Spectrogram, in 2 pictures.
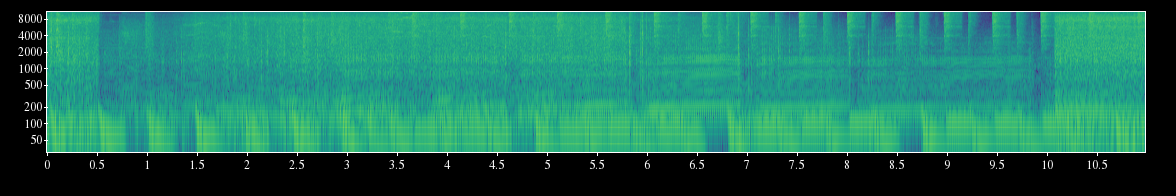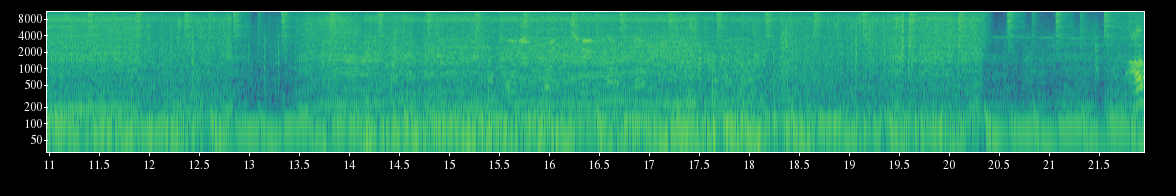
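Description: A rough, sputtering damaged rally car engine in the video game Crest WRC revs and idles unevenly, rattling and grinding with shifting pitch, loud and continuous without talk.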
